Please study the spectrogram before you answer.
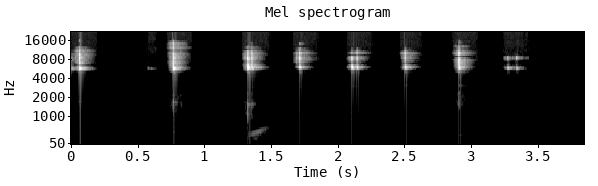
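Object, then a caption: Glass jar with water, tapped with fingernails. Long nails tap a round, hollow glass jar with a metal lid and water inside as it is tilted in the hands. Eight short, bright clicks sound, separated by silence and dying away almost instantly. A faint rising low tone follows the third tap.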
